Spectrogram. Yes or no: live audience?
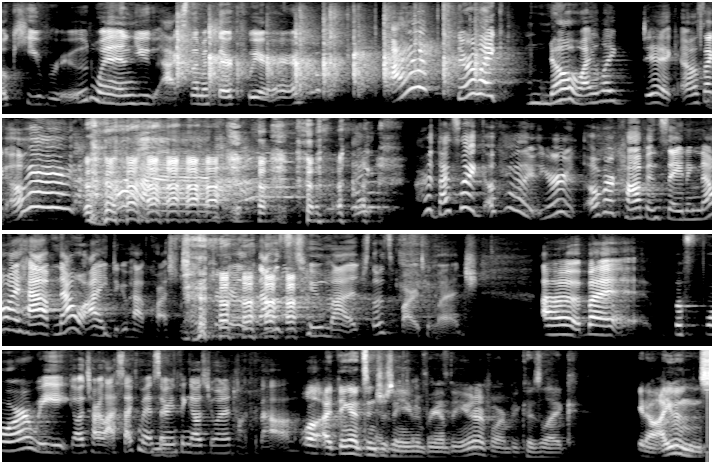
yes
